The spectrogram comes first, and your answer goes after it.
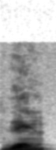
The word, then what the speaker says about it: won't: differently due to their vowel sounds won't is pronounced won't but want is pronounced want so won't has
